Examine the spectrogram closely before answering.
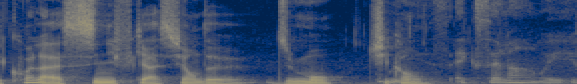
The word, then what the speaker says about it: Qigong: Qi, ça s'écrit Q-I, d'accord? Et ça veut dire énergie, souffle, force de vie. Et Kong, ça s'écrit G-O-N-G.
